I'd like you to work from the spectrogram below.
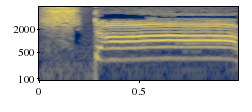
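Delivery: high, defiant yell.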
